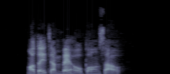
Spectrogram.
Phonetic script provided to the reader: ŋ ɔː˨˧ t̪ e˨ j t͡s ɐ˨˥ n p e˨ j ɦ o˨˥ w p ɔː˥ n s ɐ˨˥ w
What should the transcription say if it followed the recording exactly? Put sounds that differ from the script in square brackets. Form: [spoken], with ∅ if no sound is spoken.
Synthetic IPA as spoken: ŋ ɔː˨˧ t̪ e˨ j t͡s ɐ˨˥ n p e˨ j ɦ o˨˥ w p ɔː˥ [ŋ] s ɐ˨˥ w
